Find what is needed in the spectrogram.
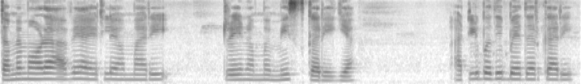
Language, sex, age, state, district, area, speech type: Gujarati, female, 30-45, Gujarat, Anand, urban, spontaneous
